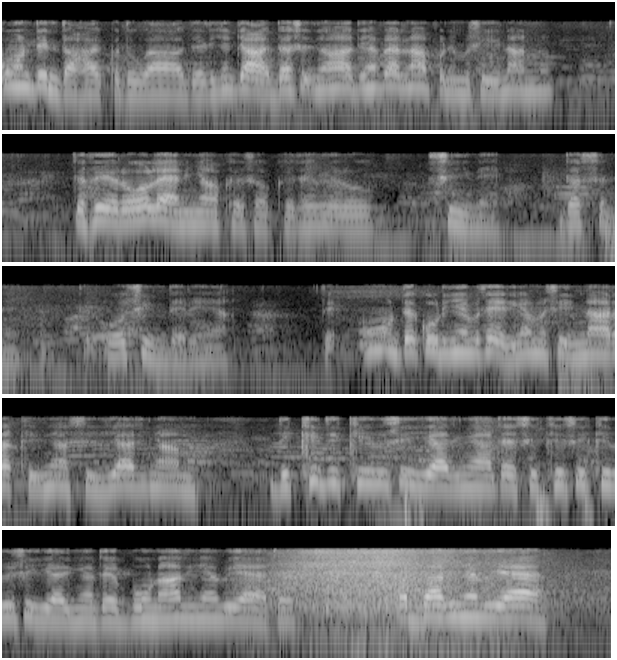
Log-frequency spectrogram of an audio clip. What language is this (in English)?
Dogri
